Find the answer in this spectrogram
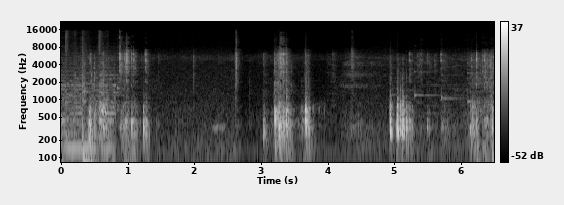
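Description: Background music that stops about a second in, then a few short crackling pulls of vinyl electrical tape being unrolled and wrapped around a coaxial-cable joint, with the loudest pull about three seconds in and another near five seconds.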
